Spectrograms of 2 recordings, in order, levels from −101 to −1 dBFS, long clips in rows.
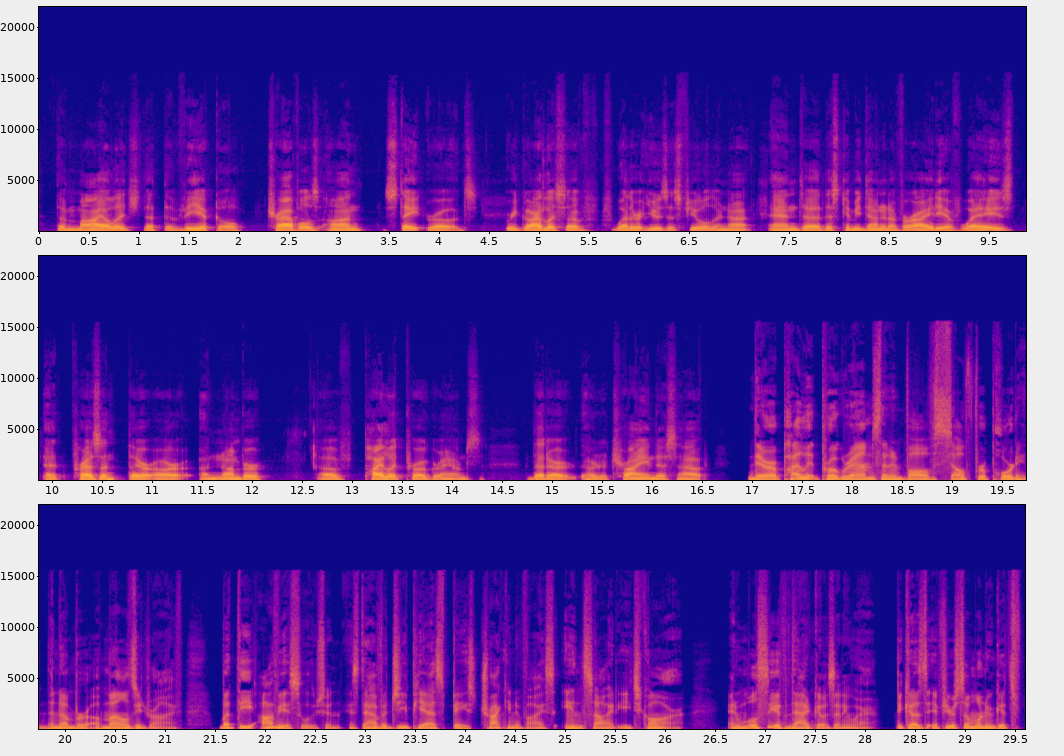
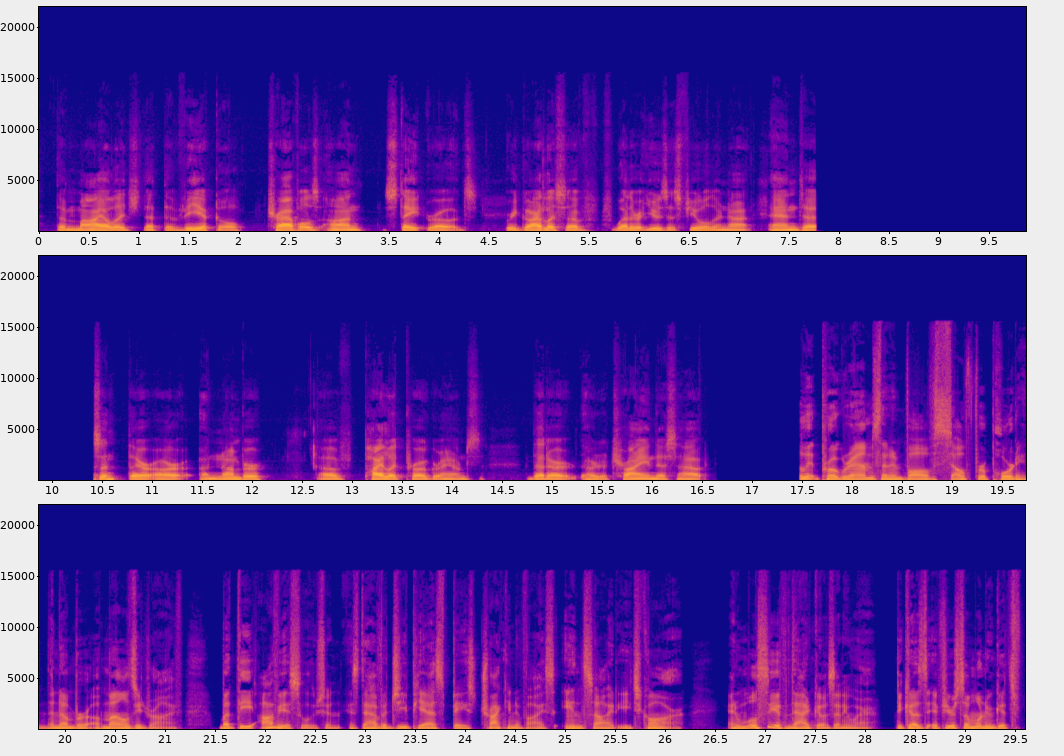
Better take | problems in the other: first | audio cutting out; at 8 s for 2.5 s and at 17 s for 1 s

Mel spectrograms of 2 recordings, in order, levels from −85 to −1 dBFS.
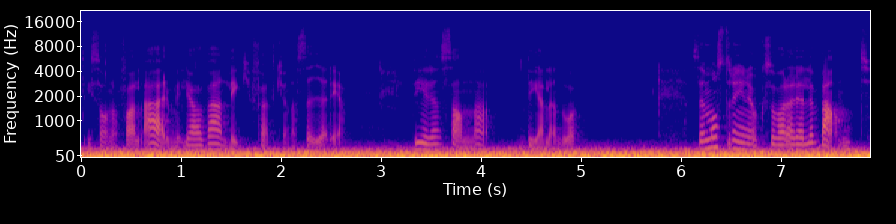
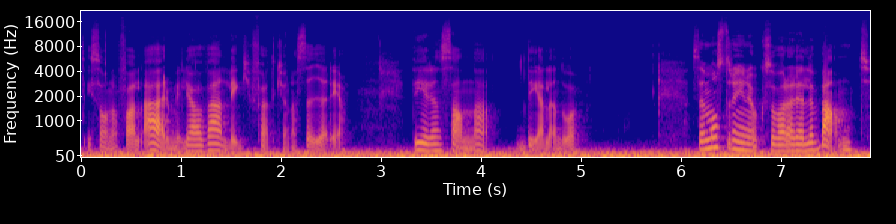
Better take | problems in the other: second | low rumble; loud; throughout; 3 dB below the speech; faint in the second

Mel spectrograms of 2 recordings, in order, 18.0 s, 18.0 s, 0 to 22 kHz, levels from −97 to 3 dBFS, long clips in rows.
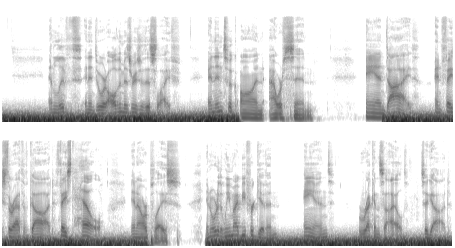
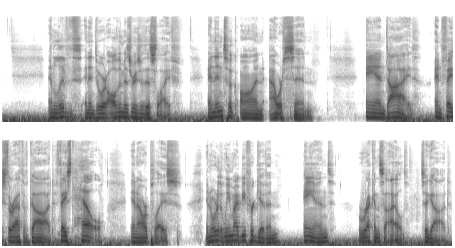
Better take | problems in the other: second | low rumble; loud; until 4.5 s, from 7.5 to 12 s and from 13 s on; 1 dB below the speech; faint in the second

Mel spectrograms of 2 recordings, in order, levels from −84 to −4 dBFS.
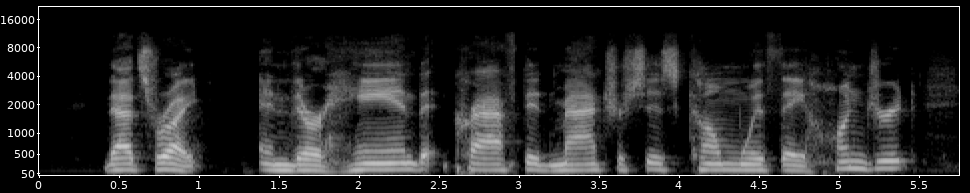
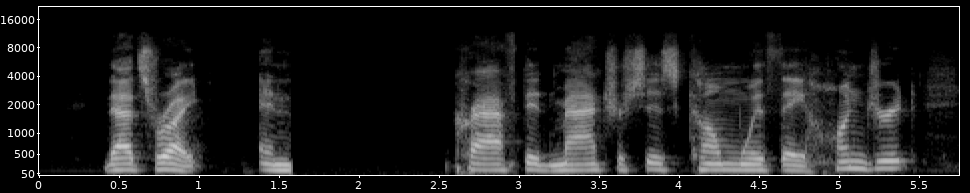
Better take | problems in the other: first | audio cutting out; at 1.5 s for 1 s

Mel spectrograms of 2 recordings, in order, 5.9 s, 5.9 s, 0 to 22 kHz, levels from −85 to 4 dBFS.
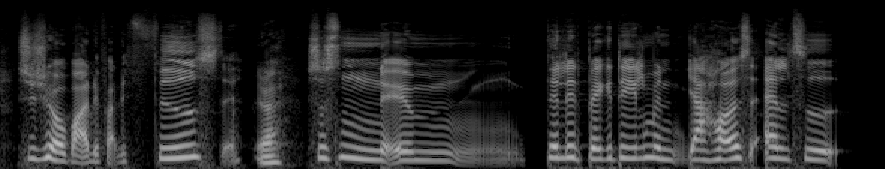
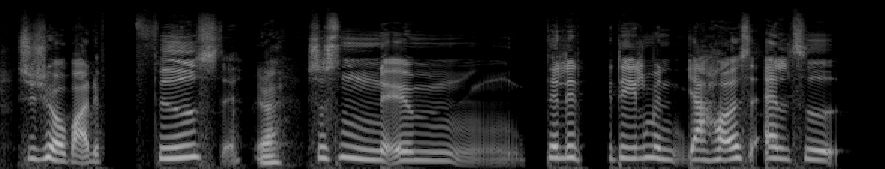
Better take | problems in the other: first | audio cutting out; at 0.5 s and at 4 s

